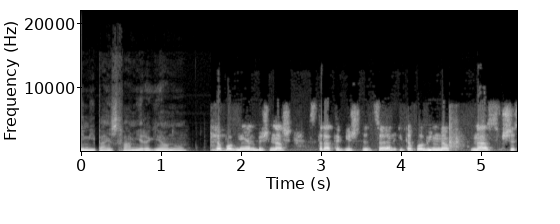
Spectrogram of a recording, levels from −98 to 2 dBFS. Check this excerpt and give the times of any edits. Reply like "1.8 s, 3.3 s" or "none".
1.6 s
